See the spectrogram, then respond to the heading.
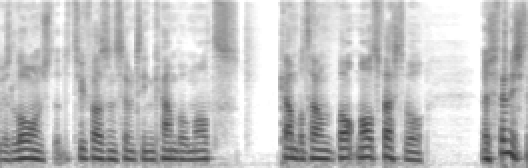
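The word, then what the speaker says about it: Campbeltown: Nick, is that how we pronounce that? Campbelltown, yeah. And it has a P in it.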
